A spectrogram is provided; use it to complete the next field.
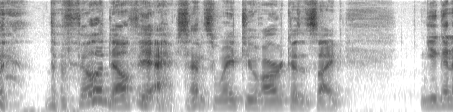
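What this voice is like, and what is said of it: Usual voice. Nothing is said of it.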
